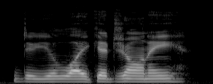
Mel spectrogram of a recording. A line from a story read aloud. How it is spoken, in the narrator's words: He moans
